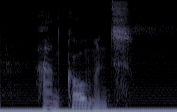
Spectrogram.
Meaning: present participle of aankomen
- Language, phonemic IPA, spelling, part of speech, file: Dutch, /aŋˈkomənt/, aankomend, adjective / verb, Nl-aankomend.ogg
